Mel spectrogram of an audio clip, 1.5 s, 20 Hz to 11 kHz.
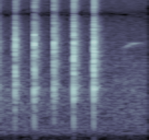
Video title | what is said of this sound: Review Army Armament R45 (Detonics 45) et R28 (Kimber Warrior) GBB (fr) | bien que l'imitation bois soit correcte, bon, ça sonne plastique quand même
